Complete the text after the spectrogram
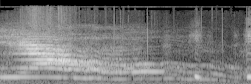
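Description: A single drawn-out cat meow, loud, sliding downward in pitch over a couple of seconds, with a couple of short faint chirps near the end and no talking.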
